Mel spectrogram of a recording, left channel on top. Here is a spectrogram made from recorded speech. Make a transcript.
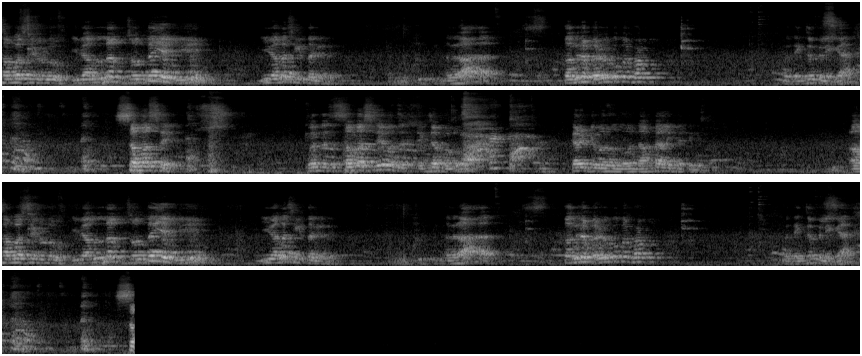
ಸಮಸ್ಯೆಗಳು, ಇವೆಲ್ಲ ಜೊತೆಯಲ್ಲಿ ಇವೆಲ್ಲ ಸಿಗ್ತವೆ. ಅಂದ್ರ ತೊಂದರೆ ಬರಬೇಕು ಬರ್ಬಾರ್ದು. ಒಂದು ಎಕ್ಸಾಂಪಲ್, ಈಗ ಸಮಸ್ಯೆ, ಒಂದು ಎಕ್ಸಾಂಪಲ್ ಕರೆಕ್ಟ್ ಒಂದು ಅರ್ಥ ಹೇಳ್ತೀನಿ.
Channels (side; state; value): right; drops out; at 10.0 s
